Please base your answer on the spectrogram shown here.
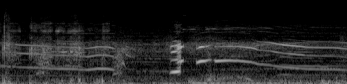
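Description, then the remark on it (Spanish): A pack of sled dogs howling and whining together at the place about a kilometre from the camp where all the dogs are kept, overlapping long wavering cries at moderate volume, with a couple of sharper yelps breaking through midway. “Eh, nos llevaron en un monovolumen a un lugar que está más o menos a un kilómetro del, campamento, que es donde tienen a todos los perros ahí.”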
